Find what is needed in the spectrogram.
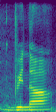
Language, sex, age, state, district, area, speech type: Sanskrit, female, 45-60, Maharashtra, Nagpur, urban, spontaneous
